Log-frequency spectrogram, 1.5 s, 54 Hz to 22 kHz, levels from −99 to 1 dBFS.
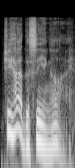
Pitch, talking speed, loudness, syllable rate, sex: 135 Hz, 200 wpm, -15 LUFS, 3.7 syllables/s, male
